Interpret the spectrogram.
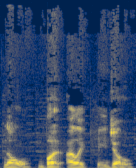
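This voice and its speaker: A man's voice: medium pitch, steady tone, takes it slowly, darkish tone, dull audio, faint music behind. A man in casual, jokey gaming banter as a player on voice chat, using a poor microphone. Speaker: game player. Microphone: bad microphone on voice chat. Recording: distant, poor-quality microphone.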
